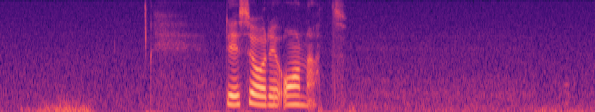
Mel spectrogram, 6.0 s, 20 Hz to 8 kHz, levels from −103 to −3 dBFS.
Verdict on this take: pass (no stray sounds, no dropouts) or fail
pass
